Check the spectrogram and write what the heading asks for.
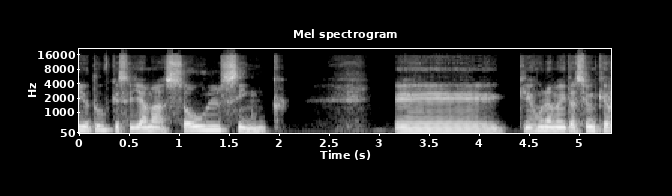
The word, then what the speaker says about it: Sync: Soul Sync, se escribe sync como sincronizar, sí, S-Y-N-C. sí, ahí Claudia también escribió, parece que es seguidora tuya, Claudia Albornoz, escribió Soul, pero no es de signo, es Sync, con C al final.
